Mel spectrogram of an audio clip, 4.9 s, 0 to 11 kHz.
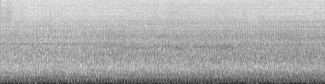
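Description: Kawasaki Ninja 650's parallel-twin engine running at a steady, even note at low town cruising speed, under wind rumble.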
